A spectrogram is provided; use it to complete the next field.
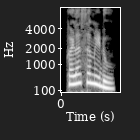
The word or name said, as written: ಕಳಸಮಿಡು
